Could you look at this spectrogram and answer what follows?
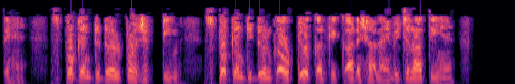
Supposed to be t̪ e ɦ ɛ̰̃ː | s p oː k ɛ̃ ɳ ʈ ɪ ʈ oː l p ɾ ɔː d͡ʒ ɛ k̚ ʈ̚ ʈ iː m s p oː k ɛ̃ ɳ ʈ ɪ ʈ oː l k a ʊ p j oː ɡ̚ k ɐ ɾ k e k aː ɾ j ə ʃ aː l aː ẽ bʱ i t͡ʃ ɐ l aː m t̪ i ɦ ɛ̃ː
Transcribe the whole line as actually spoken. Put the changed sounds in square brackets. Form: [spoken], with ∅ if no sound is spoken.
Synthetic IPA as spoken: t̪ e ɦ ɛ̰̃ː | s p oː k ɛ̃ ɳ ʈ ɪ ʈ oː l p ɾ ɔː d͡ʒ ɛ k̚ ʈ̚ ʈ iː m s p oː k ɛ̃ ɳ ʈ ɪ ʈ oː l k a ʊ p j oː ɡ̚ k ɐ ɾ k e k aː ɾ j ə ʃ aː l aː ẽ bʱ i t͡ʃ ɐ l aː [∅] t̪ i ɦ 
